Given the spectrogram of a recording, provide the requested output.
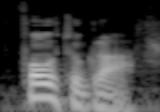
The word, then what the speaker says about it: photograph: We say photograph. We stress on the first syllable, then we go easy.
